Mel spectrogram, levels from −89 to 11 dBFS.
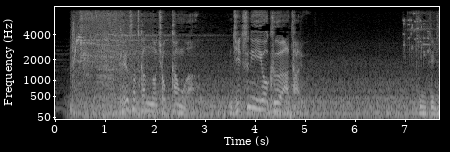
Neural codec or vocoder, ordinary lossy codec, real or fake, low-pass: none; none; real; 7.2 kHz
